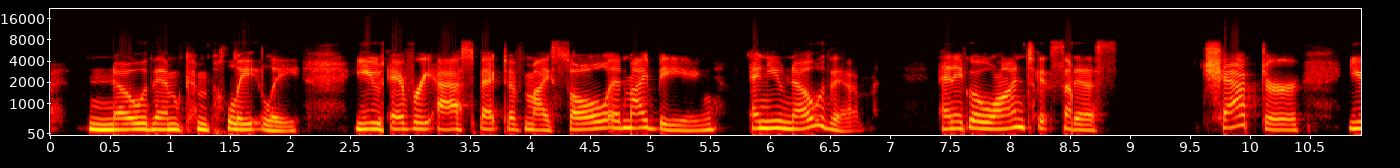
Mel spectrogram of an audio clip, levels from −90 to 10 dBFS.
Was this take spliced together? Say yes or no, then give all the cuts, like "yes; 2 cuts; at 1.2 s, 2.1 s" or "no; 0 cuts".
yes; 4 cuts; at 2.8 s, 7.6 s, 8.2 s, 8.5 s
